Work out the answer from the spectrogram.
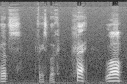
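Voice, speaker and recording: A man reading his own fan fiction aloud in a halting, stumbling, casual way. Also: mid-range voice, darkish tone. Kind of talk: amateur story reading.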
